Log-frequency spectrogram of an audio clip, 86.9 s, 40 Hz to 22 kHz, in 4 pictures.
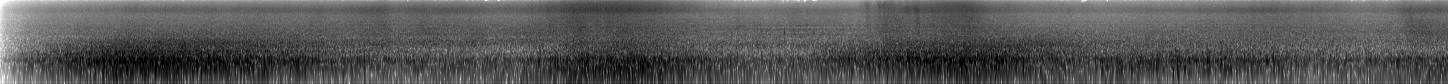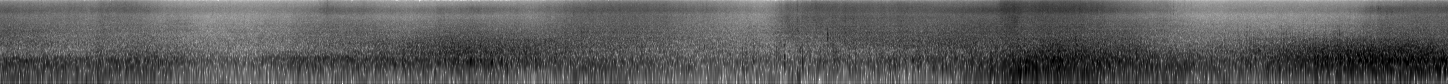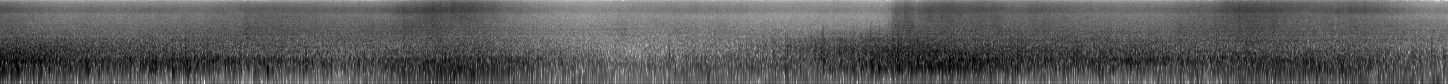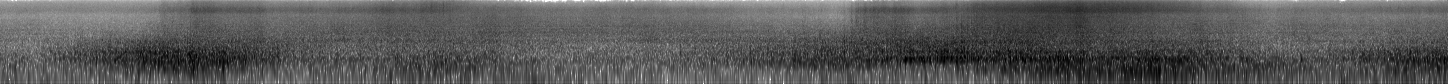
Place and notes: {"title": "達仁溪橋, Nantian, Daren Township - Rolling stones", "date": "2018-03-23 11:14:00", "description": "At the beach, Sound of the waves, Near the waves\nZoom H2n MS+XY", "latitude": "22.26", "longitude": "120.89", "altitude": "5", "timezone": "Asia/Taipei"}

